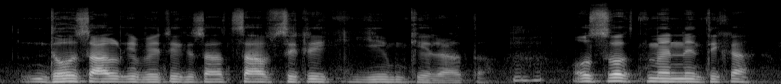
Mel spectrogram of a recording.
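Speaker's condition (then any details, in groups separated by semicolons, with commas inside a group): Coma after road accident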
